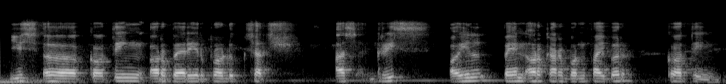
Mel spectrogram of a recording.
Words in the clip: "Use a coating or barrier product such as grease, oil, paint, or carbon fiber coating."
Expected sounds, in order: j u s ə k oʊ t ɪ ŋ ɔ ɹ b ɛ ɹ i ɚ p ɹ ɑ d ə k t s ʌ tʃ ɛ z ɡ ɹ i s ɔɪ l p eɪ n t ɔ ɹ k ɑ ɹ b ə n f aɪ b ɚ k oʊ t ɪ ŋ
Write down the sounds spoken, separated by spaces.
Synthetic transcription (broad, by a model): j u s ə k oʊ t ɪ ŋ ɔ ɹ b ɛ ɹ i ɚ p ɹ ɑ d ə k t s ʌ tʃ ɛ s ɡ ɹ i s ɔɪ l p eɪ n ɔ ɹ k ɑ ɹ b ə n f aɪ b ɚ k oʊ t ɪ ŋ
